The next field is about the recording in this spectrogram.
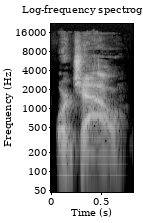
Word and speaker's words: Zhao: But he's able to convey that same emotion also just with a look, and he and Ken Leong continue to be Zhao, which the different characters are pronouncing it different ways, but I guess I'll mostly say Zhao because that's how the character himself is saying his name.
